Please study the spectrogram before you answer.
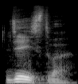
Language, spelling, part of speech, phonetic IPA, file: Russian, действо, noun, [ˈdʲejstvə], Ru-действо.ogg
- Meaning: action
